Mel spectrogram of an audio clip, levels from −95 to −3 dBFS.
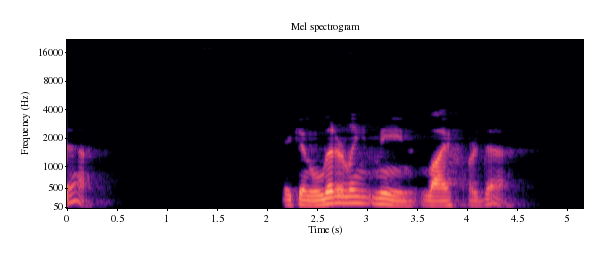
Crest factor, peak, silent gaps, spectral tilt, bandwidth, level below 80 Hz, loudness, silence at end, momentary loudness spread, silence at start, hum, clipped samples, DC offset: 22 dB; -10 dBFS; 0.62-0.84 s, 1.30-1.36 s, 1.45-1.52 s, 1.65-1.94 s, 2.03-2.14 s; -13 dB/octave; 3.9 kHz; -72 dBFS; -28 LUFS; 0.8 s; 17 LU; 0 s; none; under 0.1%; under 0.1%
